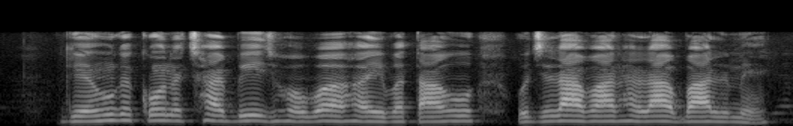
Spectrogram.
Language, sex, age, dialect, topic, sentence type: Magahi, male, 25-30, Central/Standard, agriculture, question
